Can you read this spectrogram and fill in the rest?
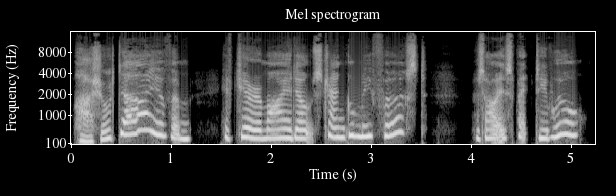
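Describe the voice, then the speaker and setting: Guy putting on a scared rustic servant lady, squeaky and high, pleading, dry close sound. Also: animated, moderate pace, vocal fry, dry recording, heavily acted. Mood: fearful. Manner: rustic ungrammatical speech, pleading. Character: frightened servant woman, timid, superstitious. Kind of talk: audiobook character voice.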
